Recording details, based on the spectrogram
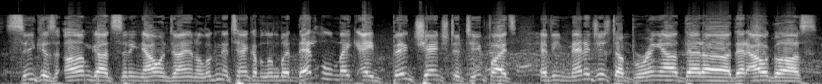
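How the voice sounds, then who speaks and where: High, bright-voiced excitable esports caster man. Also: moderate pace, few pauses. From New Zealand. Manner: excitable, rambling, self-interrupting. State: losing his voice. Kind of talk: live esports commentary. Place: live event venue with audience.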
